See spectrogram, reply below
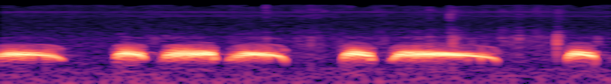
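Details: Spotted dove kept as a trapping decoy in Gia Lai, Vietnam, giving loud, mellow coos of varying length, short and long notes closely spaced with brief gaps, some overlapping calls from another dove.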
